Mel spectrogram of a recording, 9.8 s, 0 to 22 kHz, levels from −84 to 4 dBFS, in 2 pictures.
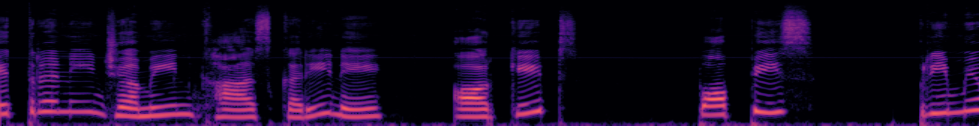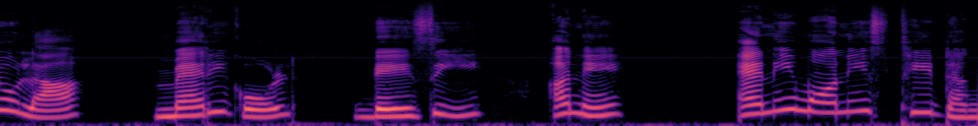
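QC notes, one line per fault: Throughout: switching supply whistle, a thin high tone near 4 kHz sitting about 45 dB below the speech, its pitch wandering between 3.87 and 3.97 kHz, because a switching power supply is running in an audible burst mode or beating with another supply as load shifts.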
